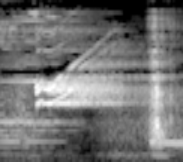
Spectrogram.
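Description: Cartoon closing music sting played through a device's speaker: held tones, then about half a second in a louder entry with a synth glide that sweeps upward for about a second.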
